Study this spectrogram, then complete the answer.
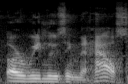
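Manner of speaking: ordinary talk, nothing marked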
